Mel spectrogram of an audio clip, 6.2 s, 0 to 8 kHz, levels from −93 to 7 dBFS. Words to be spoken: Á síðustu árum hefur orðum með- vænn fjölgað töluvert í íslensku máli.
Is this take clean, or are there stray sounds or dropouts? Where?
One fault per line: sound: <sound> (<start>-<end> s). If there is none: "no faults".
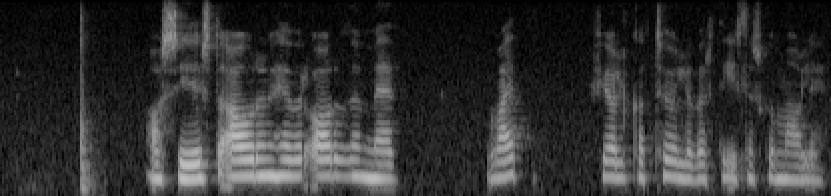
sound: thud (0.6-0.8 s)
